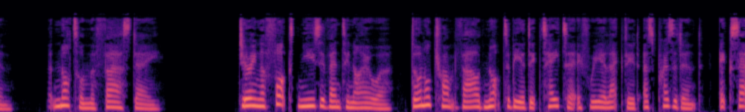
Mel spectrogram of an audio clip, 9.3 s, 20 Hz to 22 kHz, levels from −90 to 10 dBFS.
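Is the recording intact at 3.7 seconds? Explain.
No. There's a burst of packet loss from about 3.65 to 3.73 s. A short run of audio never arrived in time to be played, so the receiver held onto the last bit of sound it had and kept it going while turning it down, which fills about 60 ms with a fading smear. Playback then jumps ahead, and the roughly 60 ms in between is simply gone.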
